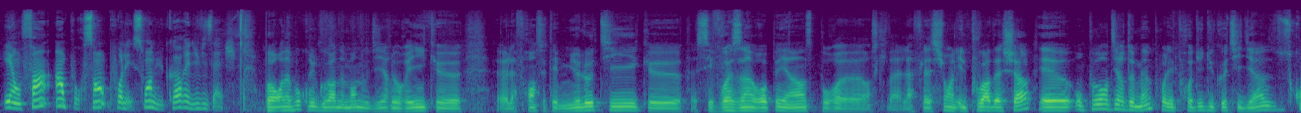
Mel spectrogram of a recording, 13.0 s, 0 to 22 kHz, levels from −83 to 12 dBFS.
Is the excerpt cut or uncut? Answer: cut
